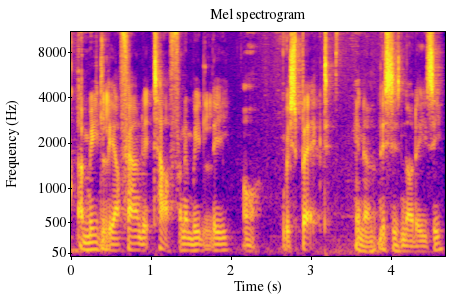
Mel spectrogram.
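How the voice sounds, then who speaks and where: A very fast pace in a Cockney accent, with very even loudness and fairly even intonation. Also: man. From England, East End of London (Hackney). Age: 50s. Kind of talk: testimony. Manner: casual.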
